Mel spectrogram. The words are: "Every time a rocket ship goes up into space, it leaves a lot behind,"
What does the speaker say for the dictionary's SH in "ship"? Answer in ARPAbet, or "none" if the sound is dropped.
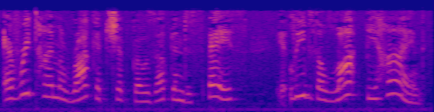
SH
